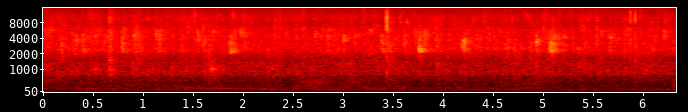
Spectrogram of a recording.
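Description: Pork cracklings (torresmo) frying in hot oil: a steady sizzle with scattered crackles and pops.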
